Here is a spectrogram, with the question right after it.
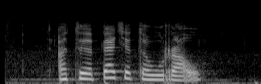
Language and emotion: Russian, neutral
